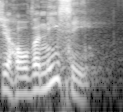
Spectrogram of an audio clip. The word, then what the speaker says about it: Jehovah Nissi: In a Hebrew word, it's pronounced Jehovah Nissi.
